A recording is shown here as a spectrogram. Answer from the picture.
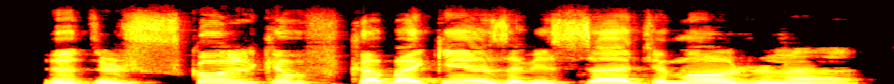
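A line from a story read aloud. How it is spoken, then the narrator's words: Groan. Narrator (Russian): Простонал Гриша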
